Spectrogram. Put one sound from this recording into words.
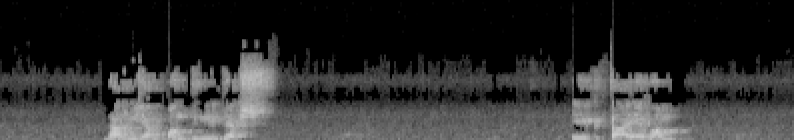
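A man speaks calmly in short phrases through a close microphone.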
